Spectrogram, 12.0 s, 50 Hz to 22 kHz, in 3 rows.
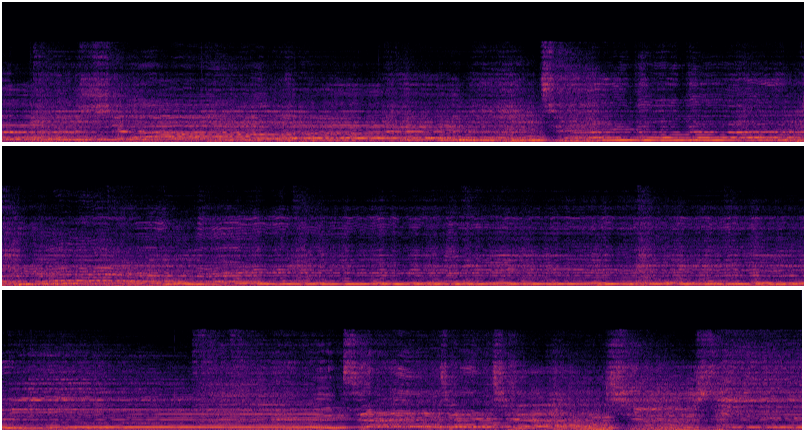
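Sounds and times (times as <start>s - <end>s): man singing into microphone: 0.0s - 8.7s, 9.3s - 12.0s
bass guitar: 0.0s - 12.0s
drums: 0.0s - 12.0s
electric guitars: 0.0s - 12.0s.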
